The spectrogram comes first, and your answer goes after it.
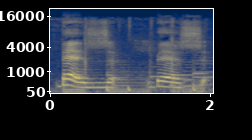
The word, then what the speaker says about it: beige: beige ينطق بالفرنش accent يعني بالطريقة الفرنسية.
